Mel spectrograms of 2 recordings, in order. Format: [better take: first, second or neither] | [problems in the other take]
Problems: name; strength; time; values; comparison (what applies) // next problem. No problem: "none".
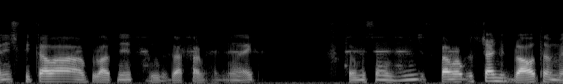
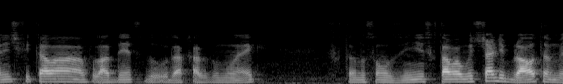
second | noise reduction (neural diffusion model UNIVERSE++)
